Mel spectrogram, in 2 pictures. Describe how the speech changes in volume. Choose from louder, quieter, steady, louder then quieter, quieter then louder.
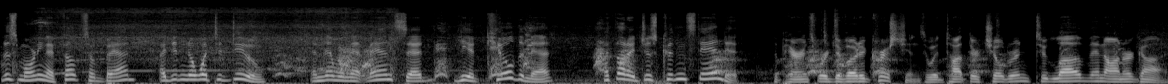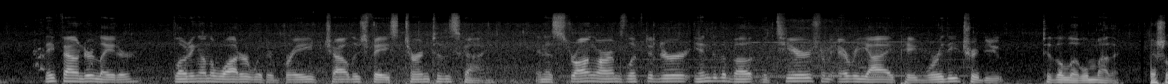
steady.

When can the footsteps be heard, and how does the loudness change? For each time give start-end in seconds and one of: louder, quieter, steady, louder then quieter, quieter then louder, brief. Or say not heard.
not heard.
